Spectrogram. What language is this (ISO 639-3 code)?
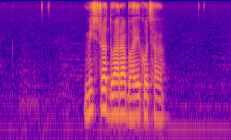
nep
